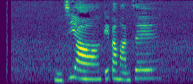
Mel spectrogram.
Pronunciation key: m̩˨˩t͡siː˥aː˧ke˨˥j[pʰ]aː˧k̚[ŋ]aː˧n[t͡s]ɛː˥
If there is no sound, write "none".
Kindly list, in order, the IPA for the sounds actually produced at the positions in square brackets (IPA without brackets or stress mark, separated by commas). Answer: p, m, t͡s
